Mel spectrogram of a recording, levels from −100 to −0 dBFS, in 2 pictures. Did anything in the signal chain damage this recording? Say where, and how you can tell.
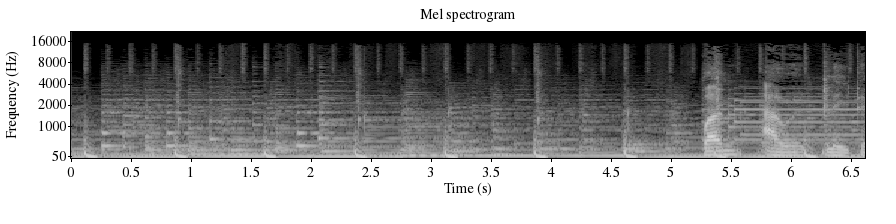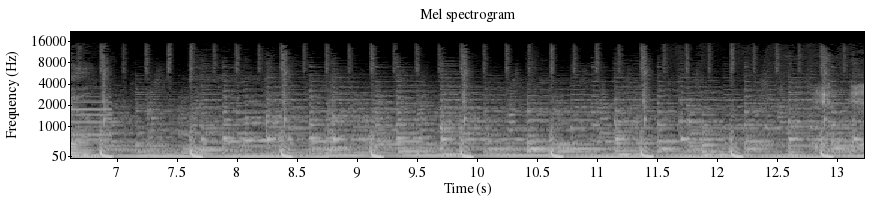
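No, no stage damaged it.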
